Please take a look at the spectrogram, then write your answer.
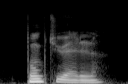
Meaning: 1. punctual, on time 2. pointlike 3. infrequent, occasional
- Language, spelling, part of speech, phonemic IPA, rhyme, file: French, ponctuel, adjective, /pɔ̃k.tɥɛl/, -ɥɛl, Fr-ponctuel.ogg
